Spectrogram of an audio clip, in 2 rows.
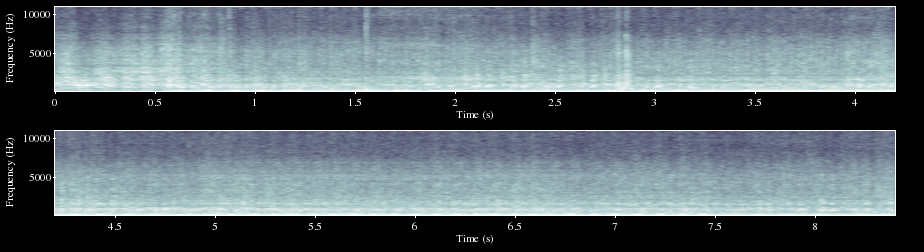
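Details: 1994 Chevrolet Astro van with a remanufactured engine, first start after a new radiator install, water instead of coolant, long-sitting, known loose vacuum line: starter catches within half a second, strong even low rumble with steady firing; normal start and idle.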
